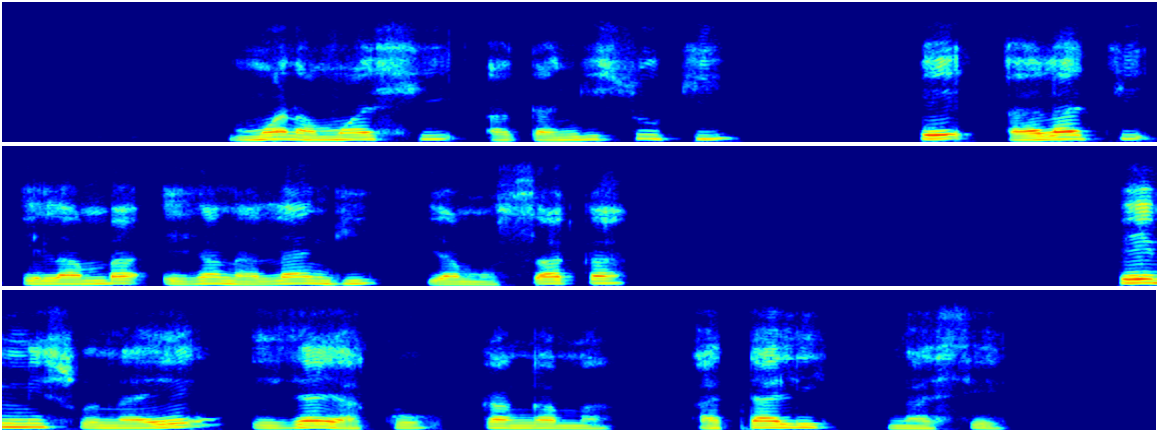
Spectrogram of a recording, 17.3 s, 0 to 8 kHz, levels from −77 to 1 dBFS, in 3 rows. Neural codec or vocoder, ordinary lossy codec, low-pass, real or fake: none; Opus, 32 kbps; 7.2 kHz; real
